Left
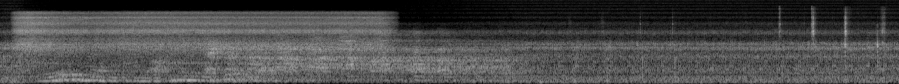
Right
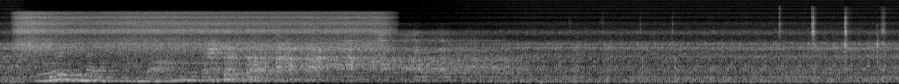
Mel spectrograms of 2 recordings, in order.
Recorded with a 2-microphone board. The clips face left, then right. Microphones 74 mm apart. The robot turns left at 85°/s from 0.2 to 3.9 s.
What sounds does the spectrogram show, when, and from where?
0.3 s a woman speaking: 65° right, 1.7 m; by 3.0 s 70° left, 1.7 m
2.0 s laughter: 45° right, 1.6 m; by 5.1 s 155° left, 1.6 m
